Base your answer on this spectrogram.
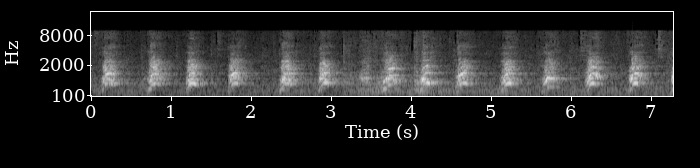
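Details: Mylolo, a small pet dog kept as a little security guard, barks in a steady series of about fourteen sharp, harmonic barks, roughly two per second, with slight variation in loudness and no other clear sounds.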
